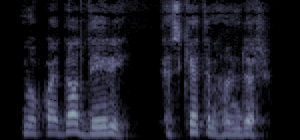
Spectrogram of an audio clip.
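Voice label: kurdish; ez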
